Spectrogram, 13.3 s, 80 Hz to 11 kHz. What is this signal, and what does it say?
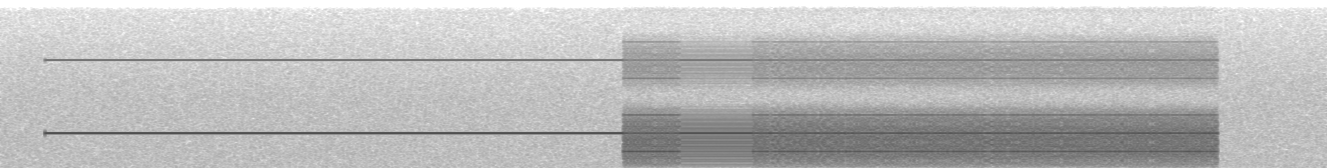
Cassette data (Kansas City type), 1200 baud, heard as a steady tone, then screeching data.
